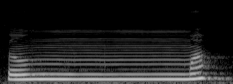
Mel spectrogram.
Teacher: پیش کی حرکت ہے دمہ 1 کاؤنٹ، میم مشدد ہے غنہ کریں گے، اس کی مقدار ہوگی غنہ کی 2 کاؤنٹس کے برابر، لیکن جو زبر کی حرکت ہے فتحہ ہے اس کو 1 حرکت کے برابر ہی ادا کریں گے، آپ اس کو لمبا نہیں کریں گے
